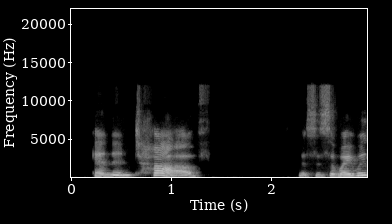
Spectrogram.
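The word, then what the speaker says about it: ת: And then tav, this is the way we learned it. Tav with the dageysh is a hard T, as in Thomas. Without the dageysh, it's a soft S, pronounced as sav.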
